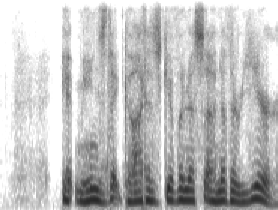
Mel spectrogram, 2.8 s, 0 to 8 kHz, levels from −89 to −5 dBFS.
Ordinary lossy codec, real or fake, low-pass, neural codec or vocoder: Opus, 16 kbps; real; 7.2 kHz; none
